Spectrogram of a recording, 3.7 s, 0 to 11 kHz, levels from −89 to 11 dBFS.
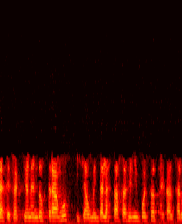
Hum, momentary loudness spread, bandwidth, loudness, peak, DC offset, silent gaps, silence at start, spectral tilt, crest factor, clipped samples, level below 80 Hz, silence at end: none; 8 LU; 5 kHz; -32 LUFS; -12 dBFS; under 0.1%; none; 0 s; -6 dB/octave; 18 dB; under 0.1%; -66 dBFS; 0 s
